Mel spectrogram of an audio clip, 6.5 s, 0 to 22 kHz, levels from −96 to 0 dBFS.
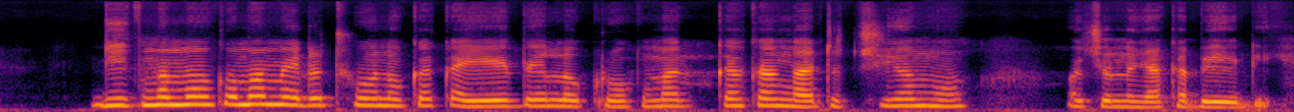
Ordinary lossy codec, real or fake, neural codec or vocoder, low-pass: none; fake; codec, 44.1 kHz, 2.6 kbps, SNAC; none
